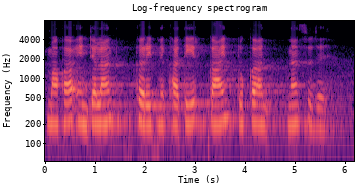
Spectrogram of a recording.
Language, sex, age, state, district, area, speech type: Goan Konkani, female, 18-30, Goa, Quepem, rural, read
